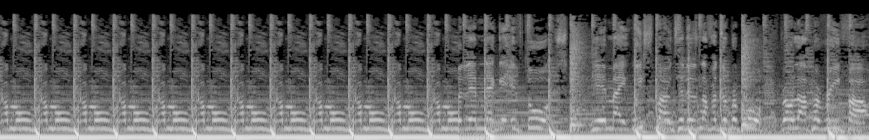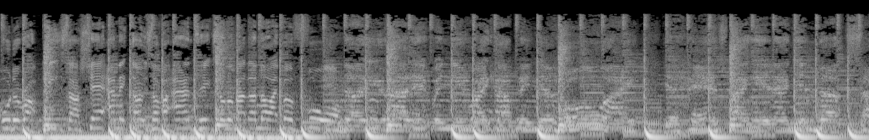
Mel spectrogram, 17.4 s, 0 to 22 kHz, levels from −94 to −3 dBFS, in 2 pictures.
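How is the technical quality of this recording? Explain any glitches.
One fault stands out, at the very start. A broken-record loop runs from 0.00 to 4.59 s and is already under way when the clip begins. A 0.39 s fragment repeats exactly, back to back, 11 times. The likely cause is a stalled player, encoder or stream resending its last fragment, so the audio due then is lost.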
